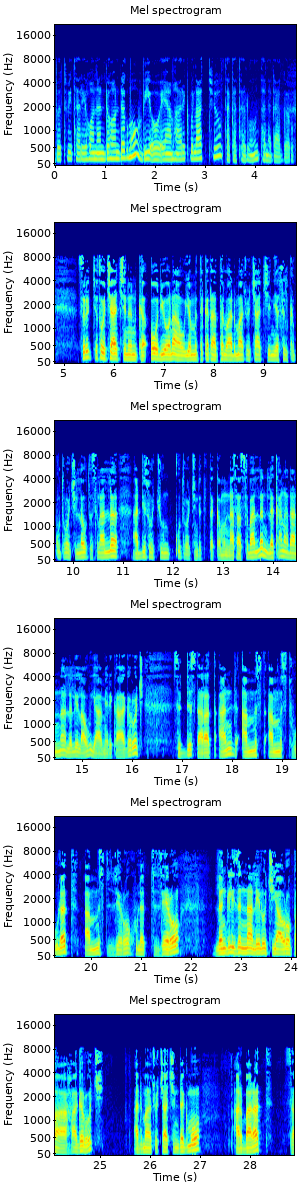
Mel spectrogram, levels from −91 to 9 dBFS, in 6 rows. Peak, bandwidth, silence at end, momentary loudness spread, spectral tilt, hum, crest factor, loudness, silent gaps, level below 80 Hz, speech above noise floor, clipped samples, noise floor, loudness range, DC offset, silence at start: -2 dBFS; 8.8 kHz; 0 s; 17 LU; -5 dB/octave; none; 22 dB; -25 LUFS; none; -64 dBFS; 41 dB; under 0.1%; -66 dBFS; 9 LU; under 0.1%; 0.05 s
